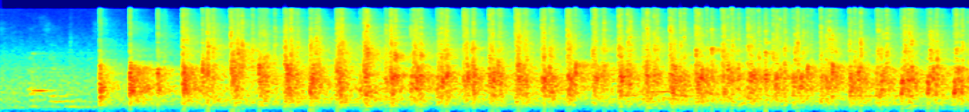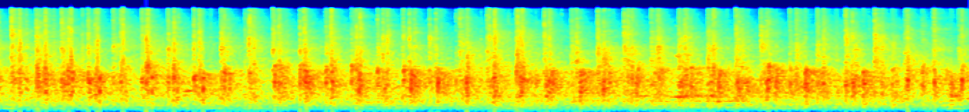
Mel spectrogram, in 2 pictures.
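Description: A group of people applaud steadily nearby.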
